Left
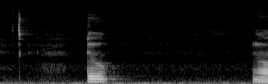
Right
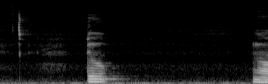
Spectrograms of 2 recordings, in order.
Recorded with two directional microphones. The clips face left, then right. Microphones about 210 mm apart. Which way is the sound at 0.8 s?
35° left (ahead or behind).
